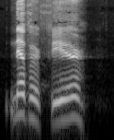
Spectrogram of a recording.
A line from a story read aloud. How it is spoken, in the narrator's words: shouted her sixth-rank suitor, who just happened to be riding by, to her aged father, who stood on a nearby balcony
